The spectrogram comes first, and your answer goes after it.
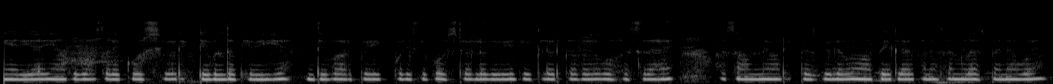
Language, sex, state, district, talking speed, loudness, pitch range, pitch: Hindi, female, Chhattisgarh, Jashpur, 225 wpm, -35 LUFS, 235-245 Hz, 240 Hz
